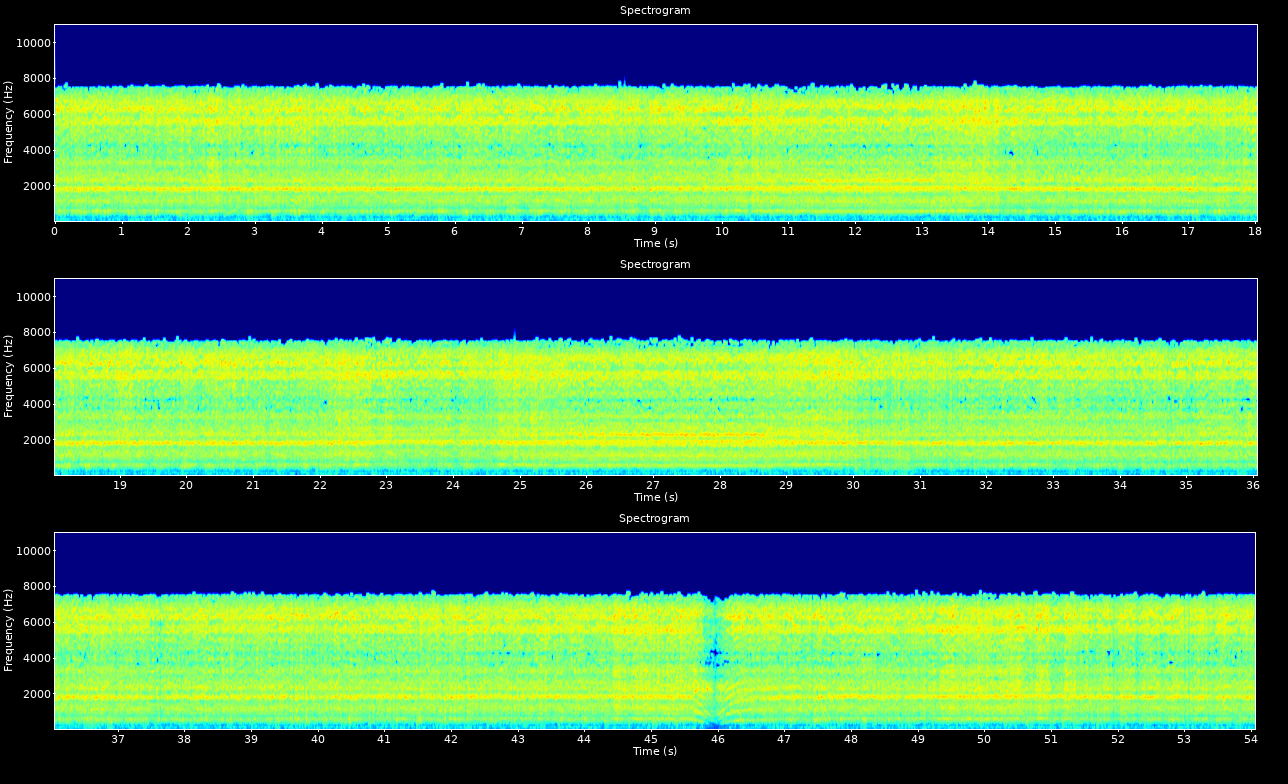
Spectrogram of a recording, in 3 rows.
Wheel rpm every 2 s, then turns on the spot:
160, 160, 160, 160, 170, 160, 160, 160, 160, 160, 160, 160, 170, 160, 160, 160, 160, 160, 160, 160, 160, 170, 150, 130, 160, 160, 160.
none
